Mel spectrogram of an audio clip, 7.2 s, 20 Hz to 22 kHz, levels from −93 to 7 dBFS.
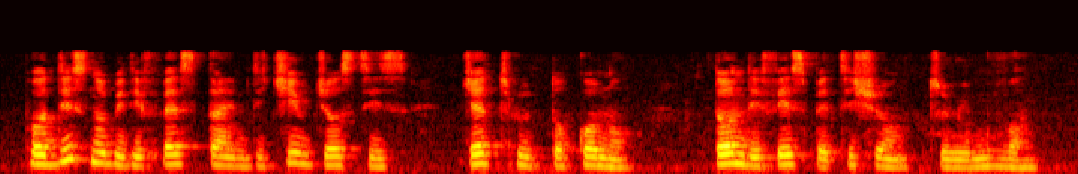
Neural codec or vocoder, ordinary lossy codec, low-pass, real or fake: none; none; 7.2 kHz; real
